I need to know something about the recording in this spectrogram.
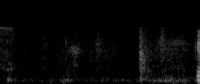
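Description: Faint rustling of worm castings and shredded-paper bedding being handled in a worm bin, with one soft knock about one and a half seconds in.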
